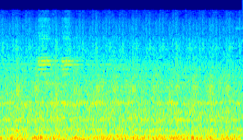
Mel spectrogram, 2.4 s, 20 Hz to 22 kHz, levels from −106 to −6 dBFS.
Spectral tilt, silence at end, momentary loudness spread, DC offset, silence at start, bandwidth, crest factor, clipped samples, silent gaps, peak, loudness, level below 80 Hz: -5 dB/octave; 0 s; 2 LU; under 0.1%; 0 s; 16.5 kHz; 12 dB; under 0.1%; none; -24 dBFS; -37 LUFS; -42 dBFS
